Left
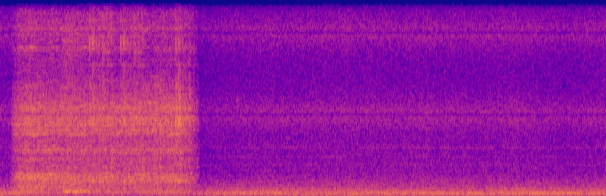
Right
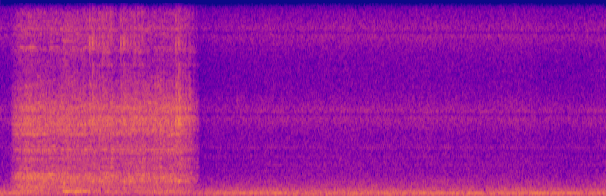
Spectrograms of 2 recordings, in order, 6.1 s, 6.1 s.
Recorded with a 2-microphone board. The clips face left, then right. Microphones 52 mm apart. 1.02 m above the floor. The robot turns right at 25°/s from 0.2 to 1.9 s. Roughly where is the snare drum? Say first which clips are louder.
Right 1 dB; right.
